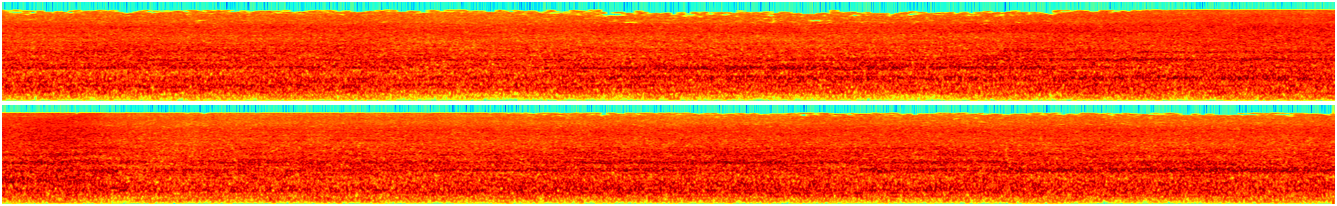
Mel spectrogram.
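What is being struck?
Nothing is struck.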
